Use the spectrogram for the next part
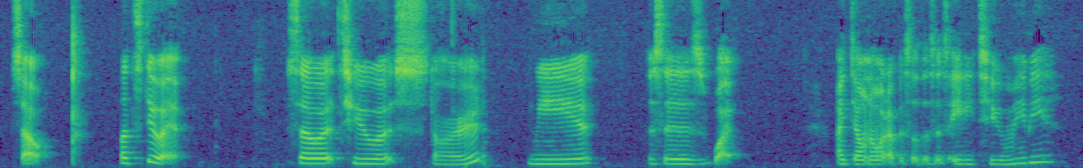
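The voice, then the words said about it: Sleepy, just-woke-up voice. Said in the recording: “Sorry if my voice sounds weird. I, like, literally just woke up”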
